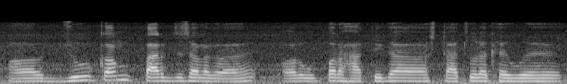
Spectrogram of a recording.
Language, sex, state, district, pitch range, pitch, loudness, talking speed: Hindi, male, Odisha, Khordha, 145-160 Hz, 150 Hz, -16 LUFS, 170 wpm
